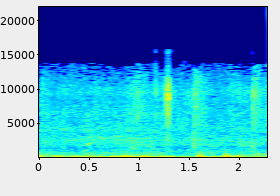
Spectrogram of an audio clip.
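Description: Wind buffeting the microphone: an irregular, gusty low rumble.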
